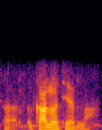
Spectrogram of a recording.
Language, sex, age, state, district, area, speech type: Telugu, male, 30-45, Andhra Pradesh, Visakhapatnam, rural, conversation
